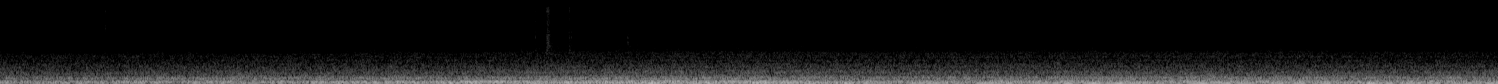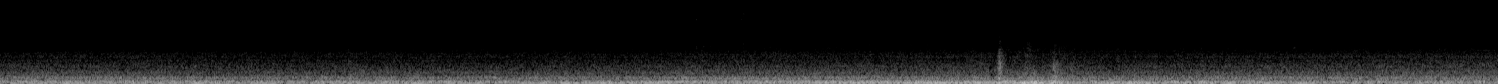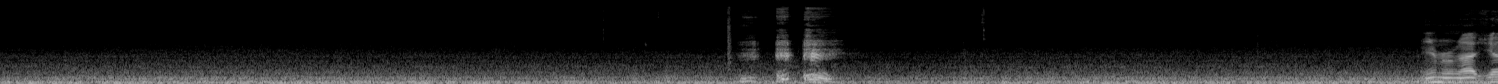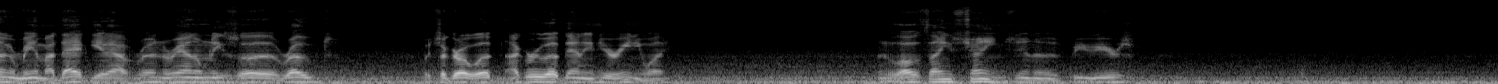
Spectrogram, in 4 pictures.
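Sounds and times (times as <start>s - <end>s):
car cabin road rumble: 0.0s - 59.9s.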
